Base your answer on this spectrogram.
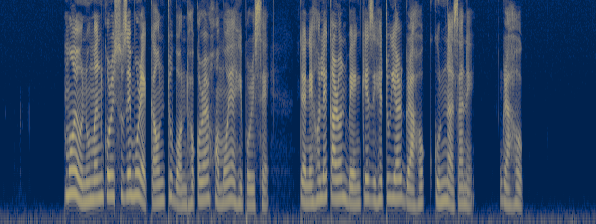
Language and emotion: Assamese, sad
